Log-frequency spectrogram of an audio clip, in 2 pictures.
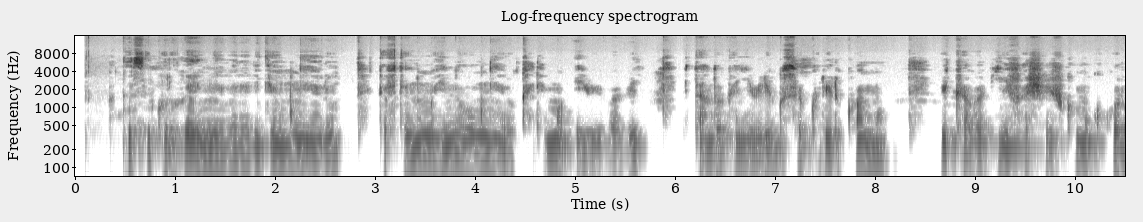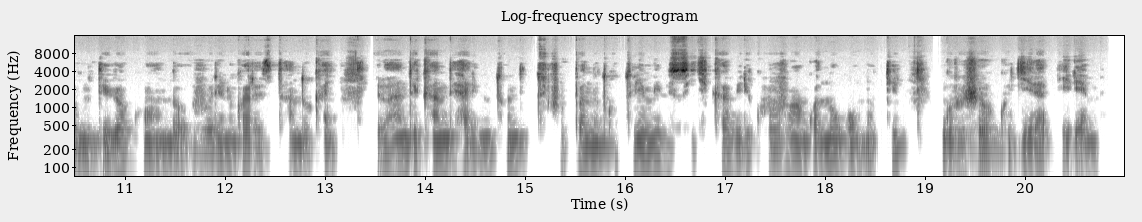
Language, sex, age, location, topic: Kinyarwanda, male, 18-24, Kigali, health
